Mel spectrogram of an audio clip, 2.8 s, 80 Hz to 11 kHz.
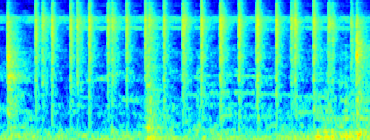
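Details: Old Tecnogas freestanding gas cooker, over 10 years in use, electric spark igniter lighting the top oven burner, which has a safety valve: sharp bright ticks about three to four per second, steady and regular; normal igniter clicking.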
